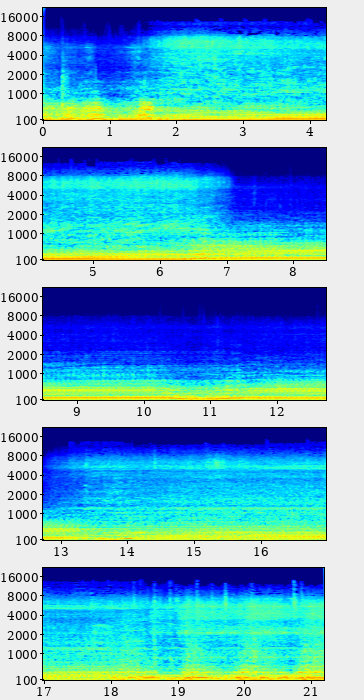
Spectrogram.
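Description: Hyundai Genesis Turbo race car's engine running at low, fairly steady revs, heard from on board. About ten seconds in, its pitch sags a little and comes back up.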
